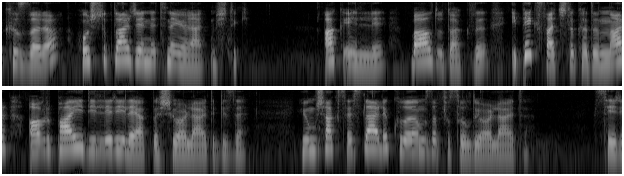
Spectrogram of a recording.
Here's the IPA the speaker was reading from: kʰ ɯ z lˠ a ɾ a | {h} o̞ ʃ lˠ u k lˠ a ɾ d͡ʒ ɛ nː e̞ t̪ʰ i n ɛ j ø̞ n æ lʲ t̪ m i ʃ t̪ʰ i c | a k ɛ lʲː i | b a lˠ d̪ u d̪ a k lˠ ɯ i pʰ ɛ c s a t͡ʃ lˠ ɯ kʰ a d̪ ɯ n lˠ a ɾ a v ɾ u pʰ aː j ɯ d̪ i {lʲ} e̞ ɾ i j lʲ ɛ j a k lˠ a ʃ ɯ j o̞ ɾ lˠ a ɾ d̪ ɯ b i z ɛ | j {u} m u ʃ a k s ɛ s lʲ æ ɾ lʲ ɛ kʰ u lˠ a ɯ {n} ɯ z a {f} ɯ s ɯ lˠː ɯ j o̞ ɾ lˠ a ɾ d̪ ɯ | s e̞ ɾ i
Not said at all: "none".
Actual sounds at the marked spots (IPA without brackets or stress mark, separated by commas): h, lʲː, u, m, f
